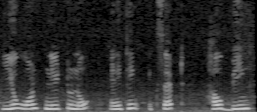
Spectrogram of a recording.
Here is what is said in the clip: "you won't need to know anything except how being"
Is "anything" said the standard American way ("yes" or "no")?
no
